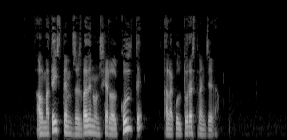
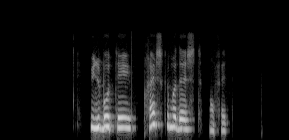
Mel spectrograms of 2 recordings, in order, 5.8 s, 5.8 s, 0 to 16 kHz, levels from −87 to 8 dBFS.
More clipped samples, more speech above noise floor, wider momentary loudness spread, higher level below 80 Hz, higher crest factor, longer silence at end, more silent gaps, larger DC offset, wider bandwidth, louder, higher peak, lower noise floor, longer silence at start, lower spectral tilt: neither; second, 53 dB vs over 72 dB; second, 9 LU vs 18 LU; about the same, -68 dBFS vs -70 dBFS; about the same, 22 dB vs 18 dB; first, 1.5 s vs 1.25 s; second, none vs 2.75-2.86 s, 3.90-3.94 s, 4.04-4.17 s; neither; first, 11.5 kHz vs 6.8 kHz; second, -25 LUFS vs -18 LUFS; about the same, -6 dBFS vs -4 dBFS; second, -78 dBFS vs under -90 dBFS; second, 0.7 s vs 1.8 s; second, -6 dB/octave vs -8.5 dB/octave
